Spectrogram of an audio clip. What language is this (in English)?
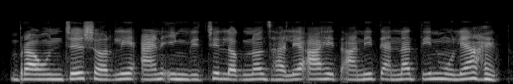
Marathi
